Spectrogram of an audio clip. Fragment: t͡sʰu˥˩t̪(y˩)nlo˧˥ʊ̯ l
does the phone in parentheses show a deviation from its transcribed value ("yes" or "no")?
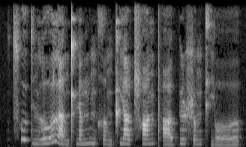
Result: no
